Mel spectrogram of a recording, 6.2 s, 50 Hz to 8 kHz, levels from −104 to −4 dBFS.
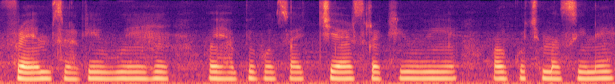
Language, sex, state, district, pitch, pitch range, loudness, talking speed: Hindi, female, Bihar, Samastipur, 190 Hz, 185-190 Hz, -19 LUFS, 165 wpm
